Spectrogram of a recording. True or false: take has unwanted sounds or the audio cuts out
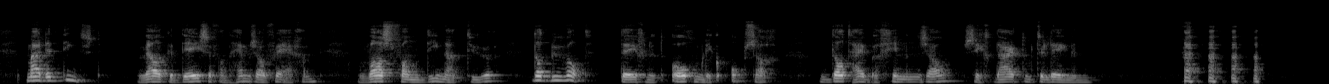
true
